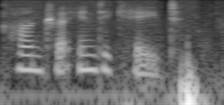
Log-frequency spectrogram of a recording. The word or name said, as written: contraindicate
